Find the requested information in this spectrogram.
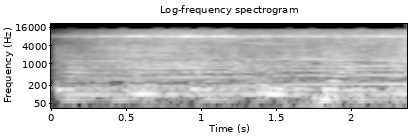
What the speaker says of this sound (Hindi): बेटा, इन्हें ड्रोन कहते हैं।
